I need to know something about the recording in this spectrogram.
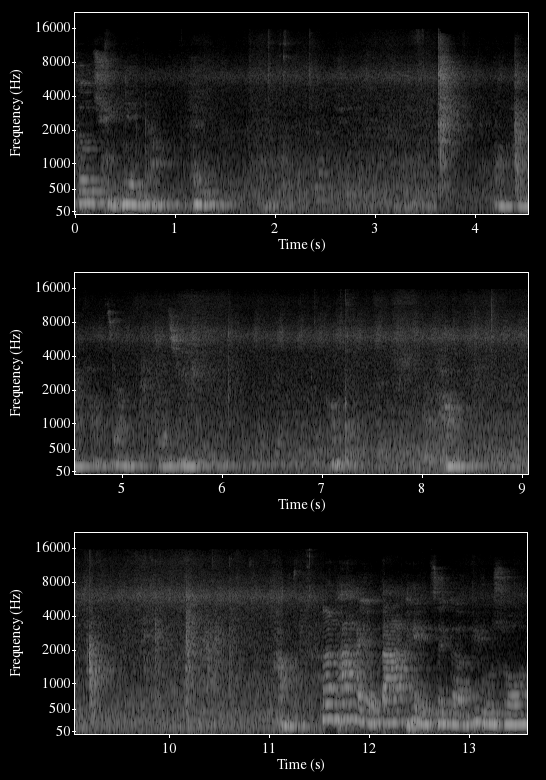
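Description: A man speaks calmly through a microphone in a room with some echo.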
